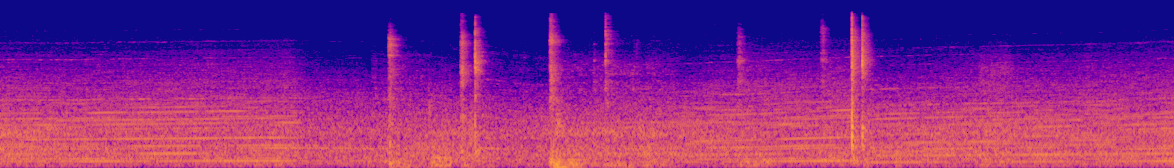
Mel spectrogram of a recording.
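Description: A racing car engine drones steadily, its pitch rising and falling through the gears.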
